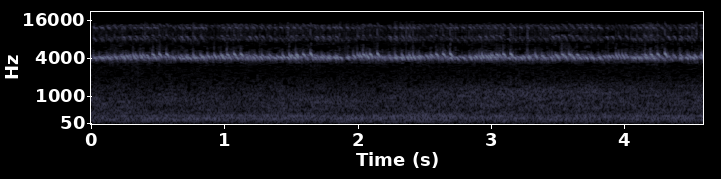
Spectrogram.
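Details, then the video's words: Crickets chirping on a stormy summer evening, a bright continuous high trill with loosely repeated pulses near two per second, overlapping voices forming an unbroken chorus. "CHANT GRILLONS"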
